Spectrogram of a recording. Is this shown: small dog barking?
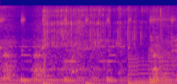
yes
